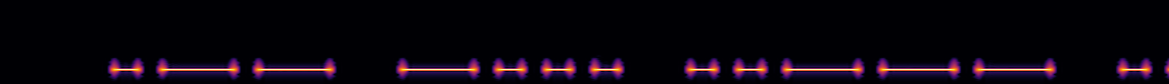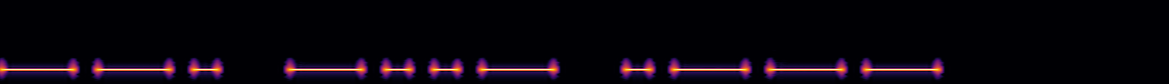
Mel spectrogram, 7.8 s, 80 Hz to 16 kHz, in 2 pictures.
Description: Morse code, heard as a keyed tone, about 16 wpm, 700 Hz. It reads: WB2PXJ
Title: Speed Racing - USA 2x3 Call Signs 15wpm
